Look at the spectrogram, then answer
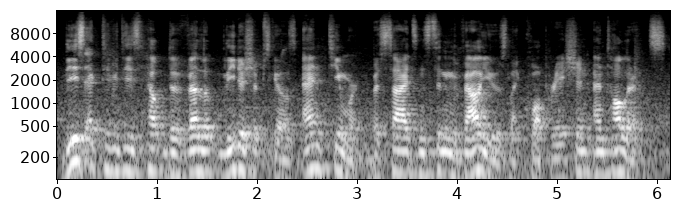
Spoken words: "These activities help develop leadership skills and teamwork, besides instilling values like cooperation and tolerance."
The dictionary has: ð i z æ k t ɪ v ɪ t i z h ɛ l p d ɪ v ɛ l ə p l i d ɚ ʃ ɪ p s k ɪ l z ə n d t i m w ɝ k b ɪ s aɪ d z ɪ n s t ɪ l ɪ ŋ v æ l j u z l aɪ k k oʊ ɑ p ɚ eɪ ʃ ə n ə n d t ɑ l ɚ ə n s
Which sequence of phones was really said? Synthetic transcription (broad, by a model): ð i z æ k t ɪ v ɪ t i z h ɛ l p d ɪ v ɛ l ə p l i d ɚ ʃ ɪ p s k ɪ l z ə n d t i m w ɝ k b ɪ s aɪ d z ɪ n s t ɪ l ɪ ŋ v æ l j u z l aɪ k k oʊ ɑ p ɚ eɪ ʃ ə n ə n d t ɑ l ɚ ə n s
